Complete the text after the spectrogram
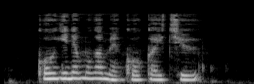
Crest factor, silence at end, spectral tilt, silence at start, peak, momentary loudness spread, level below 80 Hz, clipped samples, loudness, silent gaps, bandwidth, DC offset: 14 dB; 0.55 s; -5 dB/octave; 0.4 s; -6 dBFS; 6 LU; -56 dBFS; under 0.1%; -19 LUFS; none; 11.5 kHz; under 0.1%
